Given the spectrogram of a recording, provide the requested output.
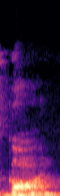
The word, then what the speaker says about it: gone: What makes this a red word though is that there is a silent E at the end. You don't hear it, but when you spell it, there's an E at the end. So it's gone, G-O-N-E, gone.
